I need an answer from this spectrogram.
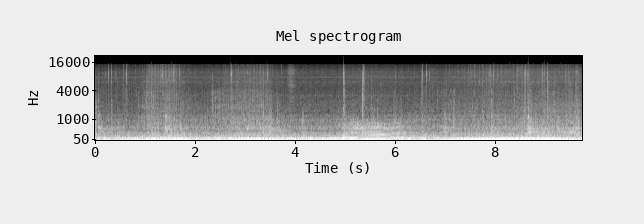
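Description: Open-top kit sports car's engine running at low speed, heard close from on board as a loud, steady low drone. About five seconds in the revs drop and pick up again.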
